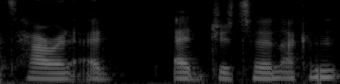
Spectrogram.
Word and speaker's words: Taron Egerton: And the audiobook is narrated by Taron Egerton. That's how you say his name, right? – I think so.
